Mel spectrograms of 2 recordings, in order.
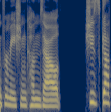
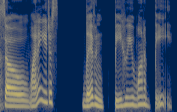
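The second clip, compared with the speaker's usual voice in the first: put-on, sweetly spoken tone. Retelling a character's advice to her, imitating a sweet tone. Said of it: "he says it in such a sweet way".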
